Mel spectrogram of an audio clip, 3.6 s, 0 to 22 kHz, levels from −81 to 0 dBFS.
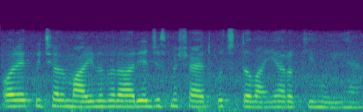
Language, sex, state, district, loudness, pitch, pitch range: Hindi, female, Haryana, Charkhi Dadri, -16 LUFS, 200 Hz, 195-215 Hz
